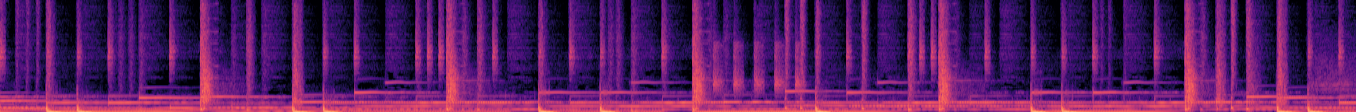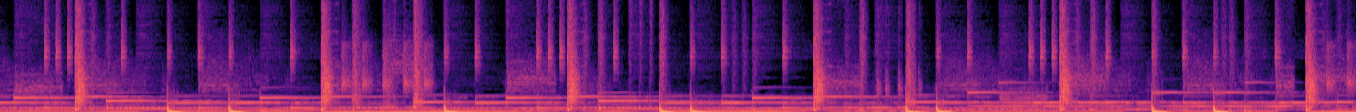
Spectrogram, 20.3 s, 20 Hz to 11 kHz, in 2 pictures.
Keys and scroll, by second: 16.5 ctrl+-.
